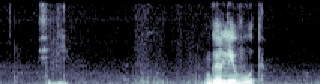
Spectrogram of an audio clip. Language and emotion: Russian, neutral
